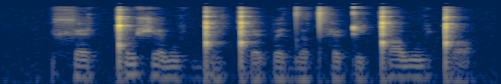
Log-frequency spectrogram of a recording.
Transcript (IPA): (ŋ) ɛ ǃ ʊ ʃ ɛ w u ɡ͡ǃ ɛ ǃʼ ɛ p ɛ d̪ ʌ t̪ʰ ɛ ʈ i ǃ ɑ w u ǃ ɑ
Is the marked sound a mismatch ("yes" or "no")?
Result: yes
